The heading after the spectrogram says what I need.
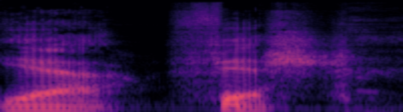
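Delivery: put-on flat, deadpan delivery. Recounting a movie scene, deadpan Marv impression. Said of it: "but the real deadpan".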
